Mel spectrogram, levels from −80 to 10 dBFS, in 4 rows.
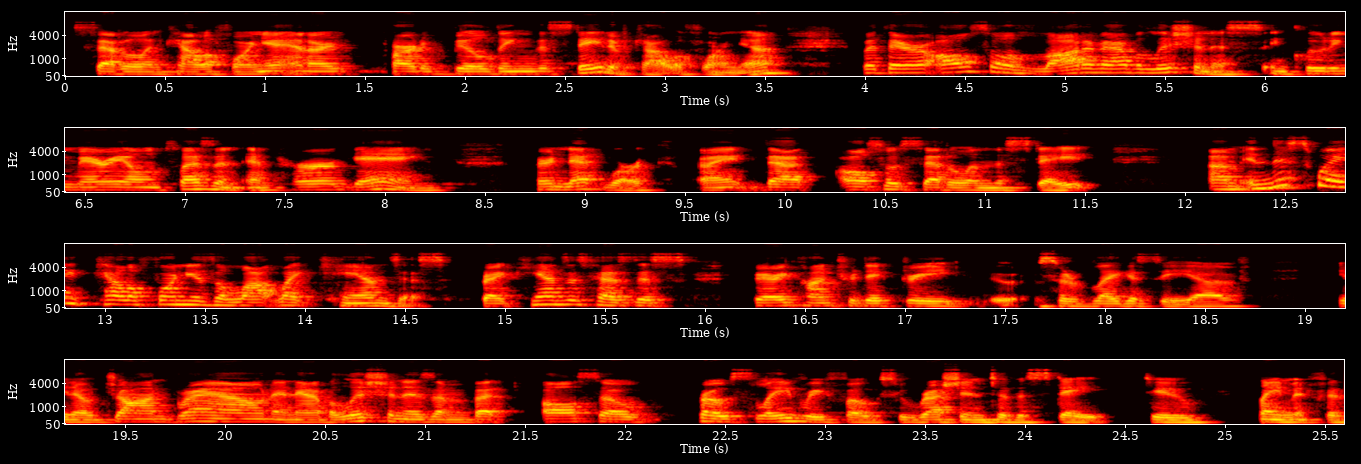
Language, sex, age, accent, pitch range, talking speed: English, female, 40-59, American, 130-165 Hz, 175 wpm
